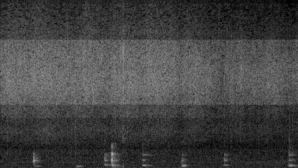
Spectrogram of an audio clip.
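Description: Onions sauté in a pan for tomato sauce, a soft steady sizzle with a few scattered light stirring taps, fairly quiet and with no talk.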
